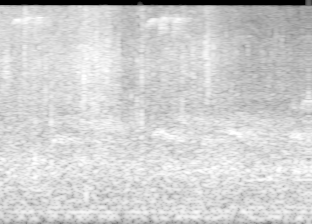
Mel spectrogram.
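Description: Footsteps and rustling of leaves and brush as people push through dense undergrowth, with faint, short high chirps of insects in the background.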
